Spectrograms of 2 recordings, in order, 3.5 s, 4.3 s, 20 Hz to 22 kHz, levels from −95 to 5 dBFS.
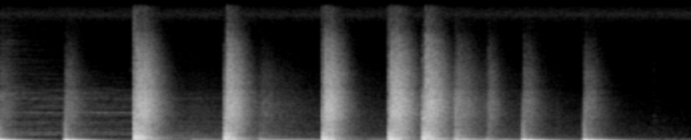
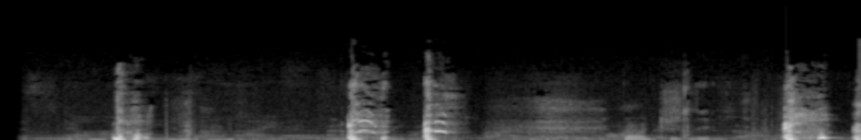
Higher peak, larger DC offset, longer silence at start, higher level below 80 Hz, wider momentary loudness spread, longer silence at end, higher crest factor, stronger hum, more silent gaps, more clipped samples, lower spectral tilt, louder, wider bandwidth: about the same, 0 dBFS vs 0 dBFS; neither; second, 0 s vs 0.55 s; first, -20 dBFS vs -66 dBFS; second, 6 LU vs 23 LU; first, 0.4 s vs 0 s; second, 16 dB vs 24 dB; neither; neither; neither; about the same, -4 dB/octave vs -4.5 dB/octave; first, -16 LUFS vs -21 LUFS; first, 16.5 kHz vs 13.5 kHz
